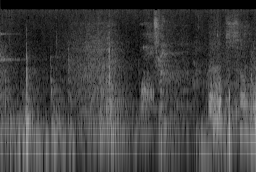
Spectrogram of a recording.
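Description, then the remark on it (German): A door is opened: a few sharp wooden clicks and knocks of the latch and handle, spaced over a couple of seconds, with faint shuffling and low murmuring underneath. “Ich mach mal kurz die mhm. Tür auf.”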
